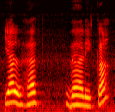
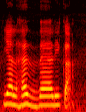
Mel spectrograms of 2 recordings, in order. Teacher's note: taknya tidak dibunyikan, langsung membunyikan huruf dzal yang menjadi ditasydid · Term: idgham mutaqaribain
